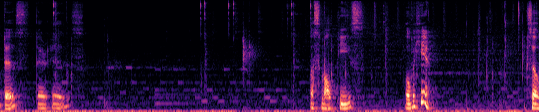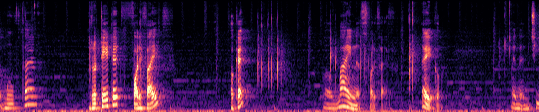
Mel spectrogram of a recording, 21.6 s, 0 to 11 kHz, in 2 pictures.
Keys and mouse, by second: 0.2-4.1 drag, 1.4-4.1 middle drag, 4.6 click, 4.8 q, 6.2 click, 6.6 alt+middle click, 6.9 alt+middle click, 9.8 shift+middle click, 10.4 g, 12.5 r, 20.7 g.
